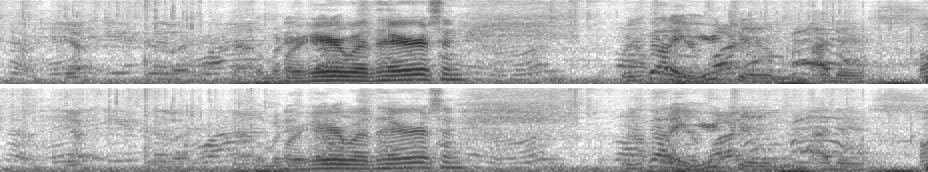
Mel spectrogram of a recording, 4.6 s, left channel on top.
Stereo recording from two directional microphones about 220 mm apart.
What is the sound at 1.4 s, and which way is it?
Speech, 15° left (ahead or behind).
